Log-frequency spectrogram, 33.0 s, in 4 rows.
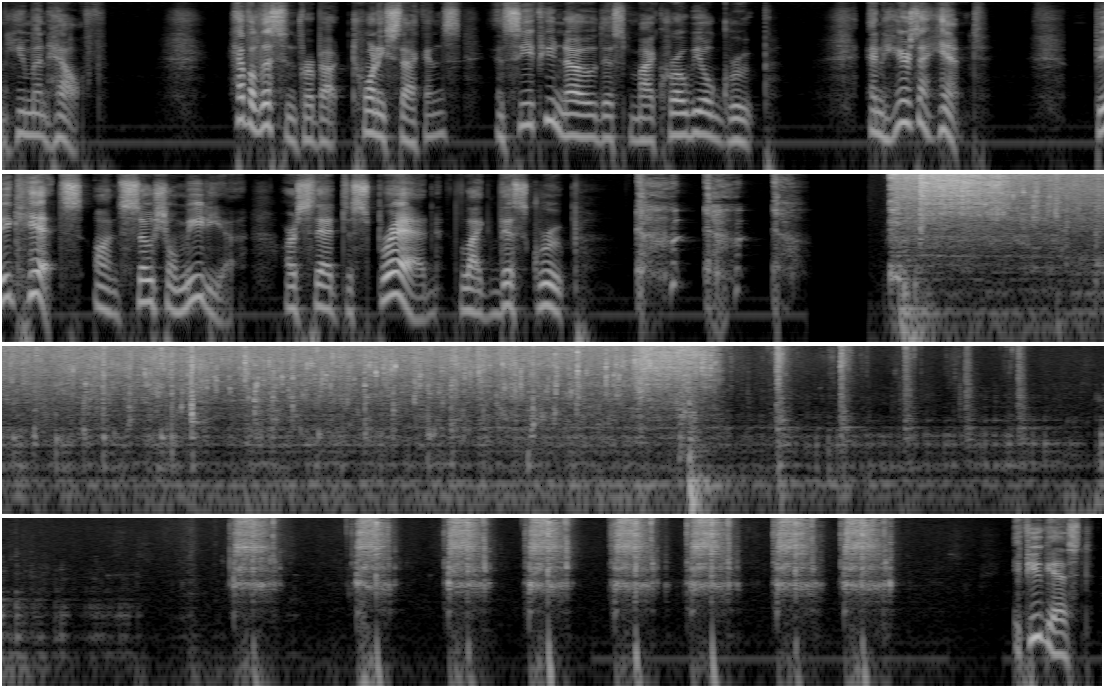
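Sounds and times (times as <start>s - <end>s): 
speech: 0.0s - 7.4s, 8.2s - 14.2s, 32.5s - 33.0s
spray bottle of isopropyl alcohol spritzing: 14.9s - 18.6s, 26.5s - 31.5s.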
